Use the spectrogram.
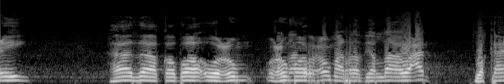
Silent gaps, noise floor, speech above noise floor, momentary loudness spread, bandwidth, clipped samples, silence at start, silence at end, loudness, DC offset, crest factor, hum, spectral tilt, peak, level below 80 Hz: none; -47 dBFS; 33 dB; 9 LU; 10 kHz; under 0.1%; 0 s; 0 s; -15 LUFS; under 0.1%; 16 dB; none; -8 dB/octave; 0 dBFS; -44 dBFS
